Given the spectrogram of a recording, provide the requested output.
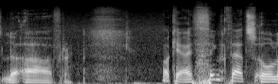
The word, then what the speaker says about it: Le Havre: Okay, so French often don't pronounce the H, but it's, so you would think it's Le Havre, but it's Le Havre.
